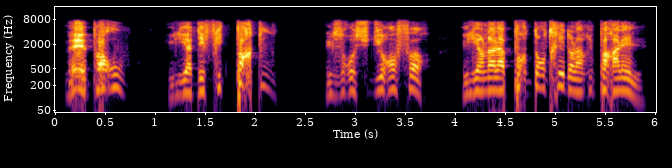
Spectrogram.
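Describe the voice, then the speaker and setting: A man does a put-on character voice at a fairly high pitch with ordinary variation. He talks fairly quickly but with long, frequent pauses. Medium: audio drama.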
